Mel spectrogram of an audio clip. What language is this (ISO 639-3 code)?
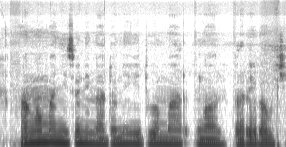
luo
